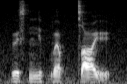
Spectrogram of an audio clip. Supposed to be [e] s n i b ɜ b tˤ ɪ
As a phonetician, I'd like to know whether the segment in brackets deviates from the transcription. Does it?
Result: yes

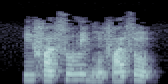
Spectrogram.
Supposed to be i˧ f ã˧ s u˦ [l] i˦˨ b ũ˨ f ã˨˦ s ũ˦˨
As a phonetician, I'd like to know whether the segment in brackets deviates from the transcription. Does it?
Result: no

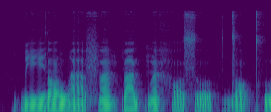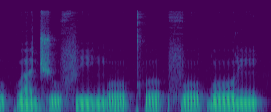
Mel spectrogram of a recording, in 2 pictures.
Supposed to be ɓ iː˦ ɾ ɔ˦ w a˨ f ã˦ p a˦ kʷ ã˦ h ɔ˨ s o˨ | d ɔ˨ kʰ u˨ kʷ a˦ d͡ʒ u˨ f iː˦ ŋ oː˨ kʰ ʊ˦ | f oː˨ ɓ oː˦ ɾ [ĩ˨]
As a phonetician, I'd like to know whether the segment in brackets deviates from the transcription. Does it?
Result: yes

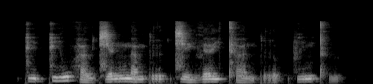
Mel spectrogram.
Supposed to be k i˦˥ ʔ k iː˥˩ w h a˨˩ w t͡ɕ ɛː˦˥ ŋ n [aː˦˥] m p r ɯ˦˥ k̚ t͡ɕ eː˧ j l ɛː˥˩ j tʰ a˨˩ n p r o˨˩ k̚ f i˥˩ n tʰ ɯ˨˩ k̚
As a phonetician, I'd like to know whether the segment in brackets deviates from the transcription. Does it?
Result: yes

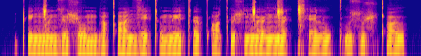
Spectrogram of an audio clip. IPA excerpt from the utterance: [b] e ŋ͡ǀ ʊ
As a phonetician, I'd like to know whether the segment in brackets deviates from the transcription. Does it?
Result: yes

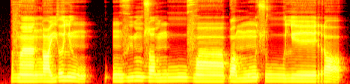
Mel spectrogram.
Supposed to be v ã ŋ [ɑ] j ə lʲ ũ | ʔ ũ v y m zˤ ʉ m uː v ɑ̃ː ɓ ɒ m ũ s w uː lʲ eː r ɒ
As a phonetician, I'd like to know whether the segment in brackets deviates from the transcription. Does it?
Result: no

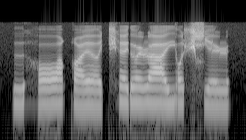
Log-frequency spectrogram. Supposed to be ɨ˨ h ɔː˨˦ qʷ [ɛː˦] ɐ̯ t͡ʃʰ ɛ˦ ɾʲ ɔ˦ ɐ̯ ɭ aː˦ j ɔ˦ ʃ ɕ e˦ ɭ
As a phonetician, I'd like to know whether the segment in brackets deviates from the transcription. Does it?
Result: yes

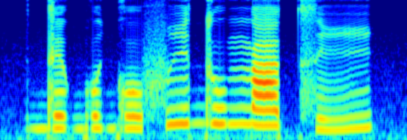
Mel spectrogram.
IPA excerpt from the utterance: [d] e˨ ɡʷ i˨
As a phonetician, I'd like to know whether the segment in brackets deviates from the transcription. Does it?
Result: no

